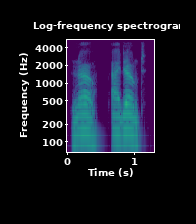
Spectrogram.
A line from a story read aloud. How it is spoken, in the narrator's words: Rickon's agreed calmly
